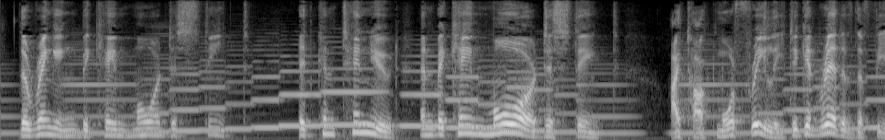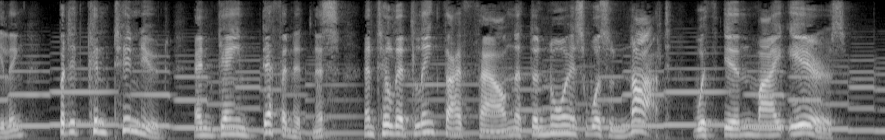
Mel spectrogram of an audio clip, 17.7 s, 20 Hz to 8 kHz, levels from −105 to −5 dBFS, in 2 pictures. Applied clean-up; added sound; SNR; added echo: none; Wind instrument, woodwind instrument; 11 dB; none.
